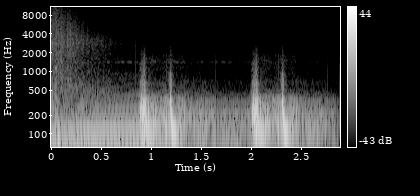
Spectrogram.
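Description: A heartbeat sound effect: two deep, muffled lub-dub double thumps about a second apart, loud, over a low steady hum with no voices.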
